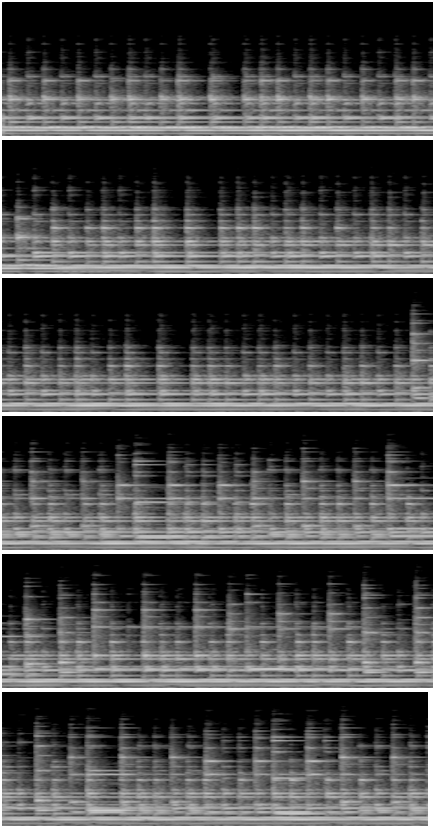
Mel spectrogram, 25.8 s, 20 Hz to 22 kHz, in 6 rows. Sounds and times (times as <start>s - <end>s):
Marimba, xylophone: 0.0s - 25.8s.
